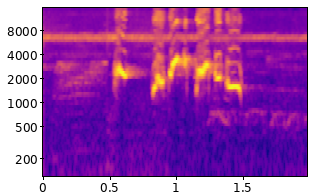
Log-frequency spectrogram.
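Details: Red-whiskered bulbul in Thailand, recorded as training song for caged birds. A single short phrase of four or five quick, melodious whistled notes rises and then drops, over a faint continuous high-pitched hum.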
